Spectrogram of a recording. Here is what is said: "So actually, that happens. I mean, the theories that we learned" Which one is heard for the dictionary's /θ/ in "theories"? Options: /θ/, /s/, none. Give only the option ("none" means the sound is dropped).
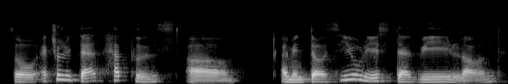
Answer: /s/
